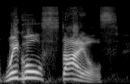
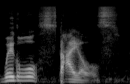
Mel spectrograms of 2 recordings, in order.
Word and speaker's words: Wiggle Styles: Sorry, I'm putting the wrong emphasis on the wrong syllable. Oh my gosh. Wiggle Styles. Good grief, JT. Wiggle Styles.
